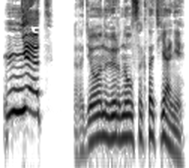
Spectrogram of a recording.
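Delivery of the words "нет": put-on high, startled girl's answer; high startled denial; frightened young lady. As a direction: blurt it out like a scared young lady. Frightened girl answers detective.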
